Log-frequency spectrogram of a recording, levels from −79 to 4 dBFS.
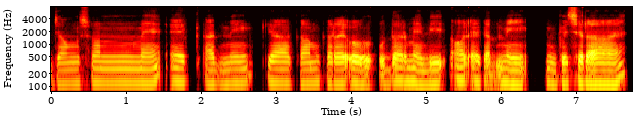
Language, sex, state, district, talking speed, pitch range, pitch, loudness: Hindi, male, Tripura, Unakoti, 140 wpm, 125-130 Hz, 125 Hz, -21 LUFS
